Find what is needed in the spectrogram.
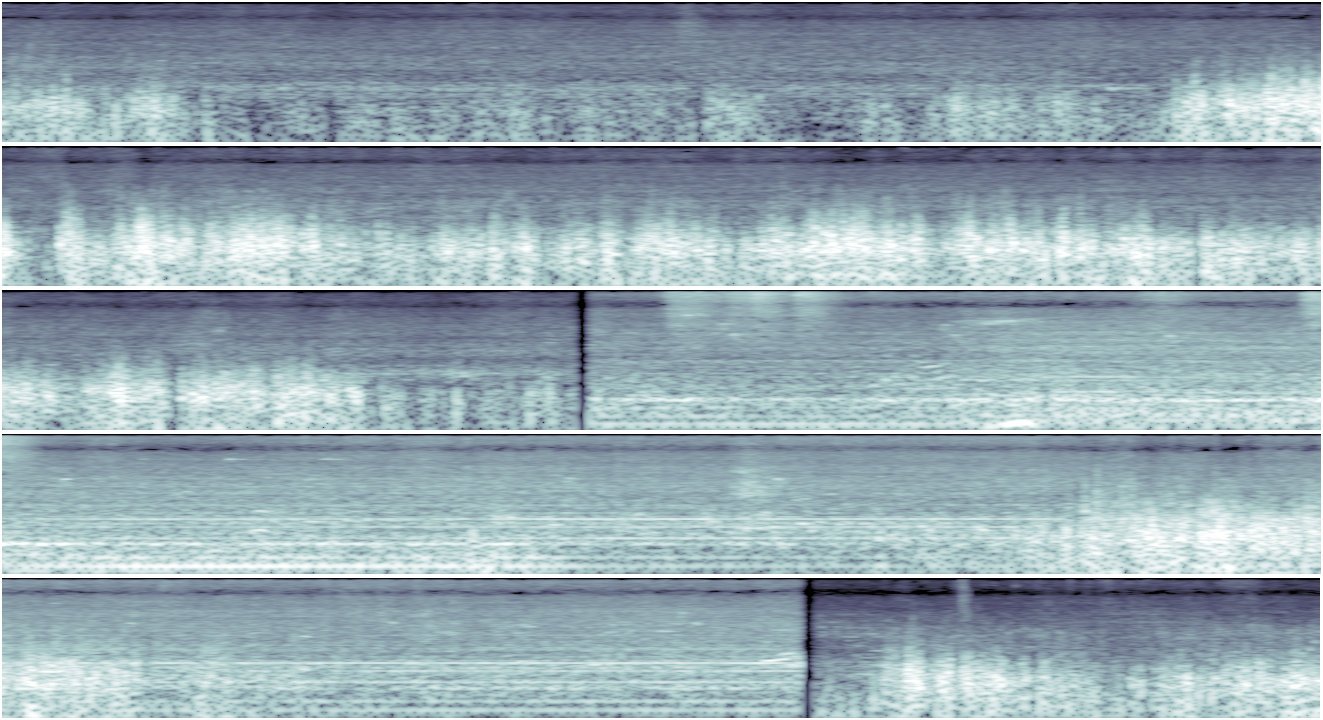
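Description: For the first half, wind on the microphone and voices. About halfway through the sound cuts suddenly to a fire truck engine running steadily, a constant hum with a few held tones.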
